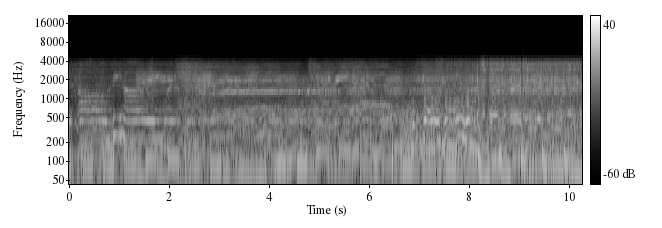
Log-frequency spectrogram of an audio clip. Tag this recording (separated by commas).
Music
